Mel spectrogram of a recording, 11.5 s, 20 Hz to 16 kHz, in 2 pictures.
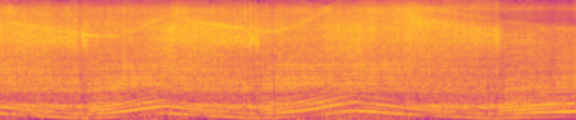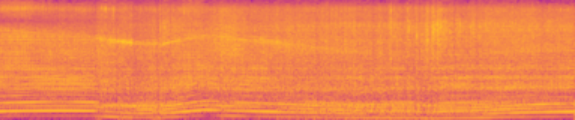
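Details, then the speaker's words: Free truck that had sat with 20-year-old diesel in it, first start with no accelerator pump: revs rise and fall smoothly about every two seconds with no knocks or misses, making 50 psi oil pressure. Normal engine revving. "it uh making 50 lbs of oil pressure. Yeah, it's it sounds good. The motor sounds really good."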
